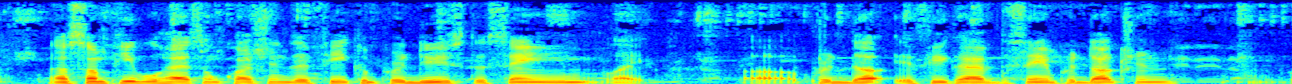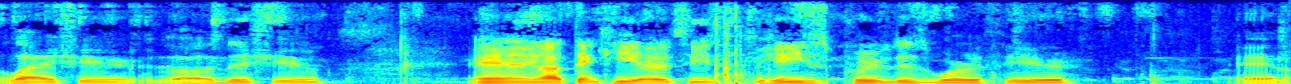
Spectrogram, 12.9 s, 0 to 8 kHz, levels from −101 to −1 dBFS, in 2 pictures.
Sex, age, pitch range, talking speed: male, 20-39, 105-120 Hz, 180 wpm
